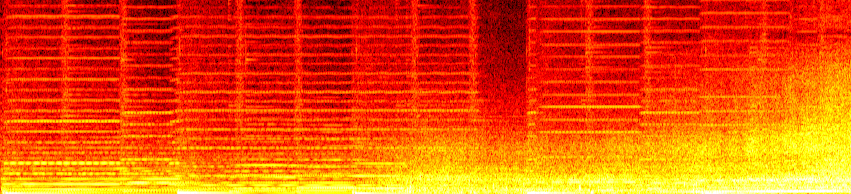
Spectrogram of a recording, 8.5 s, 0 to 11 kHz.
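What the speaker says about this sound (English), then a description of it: "we're coming up to a series of ramps just here, and this is where the car just sings" A Citroen C5X driving over a series of road ramps, with a steady engine hum and tonal cabin drone, bumps and road rumble building into a louder, rougher wash toward the end, without voices.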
